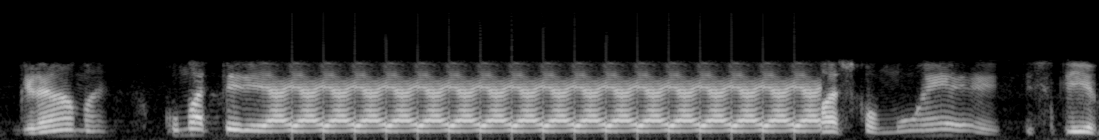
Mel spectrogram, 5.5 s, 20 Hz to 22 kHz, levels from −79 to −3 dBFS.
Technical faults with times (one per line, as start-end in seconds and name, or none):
1.46-4.10 broken-record loop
